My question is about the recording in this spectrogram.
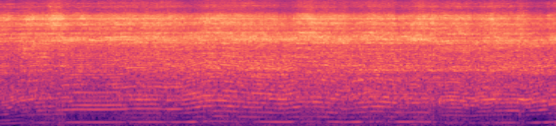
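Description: Petrol cut-off saw (power cutter) running under load as its blade cuts into a wall, the engine note wavering up and down under a loud, continuous grinding hiss.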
